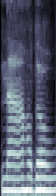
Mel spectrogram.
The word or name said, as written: nahodou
